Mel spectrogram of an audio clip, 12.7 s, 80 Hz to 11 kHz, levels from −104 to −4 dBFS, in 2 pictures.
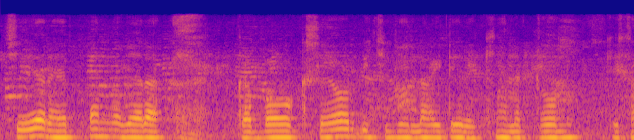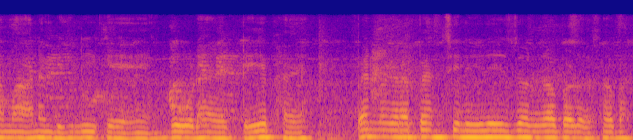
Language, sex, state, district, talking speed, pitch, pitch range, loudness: Hindi, male, Uttar Pradesh, Jyotiba Phule Nagar, 135 wpm, 145 Hz, 140-155 Hz, -27 LUFS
